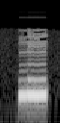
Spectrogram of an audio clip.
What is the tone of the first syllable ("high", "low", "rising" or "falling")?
high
